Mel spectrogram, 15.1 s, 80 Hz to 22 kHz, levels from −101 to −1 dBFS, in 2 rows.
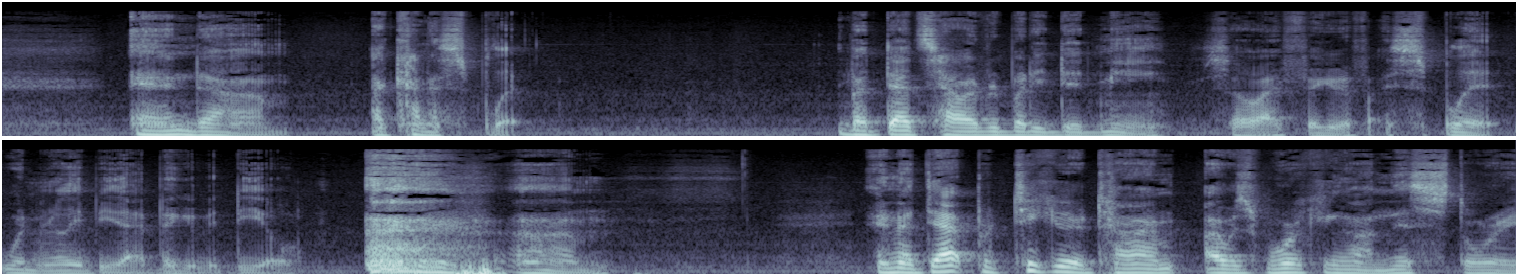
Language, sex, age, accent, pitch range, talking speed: English, male, 30-49, American, 90-115 Hz, 155 wpm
